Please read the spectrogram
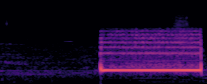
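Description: Mobile phone on loudspeaker playing a call ringing tone while an outgoing call waits to be answered: one steady tone about a second long, starting halfway through and cutting off sharply.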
